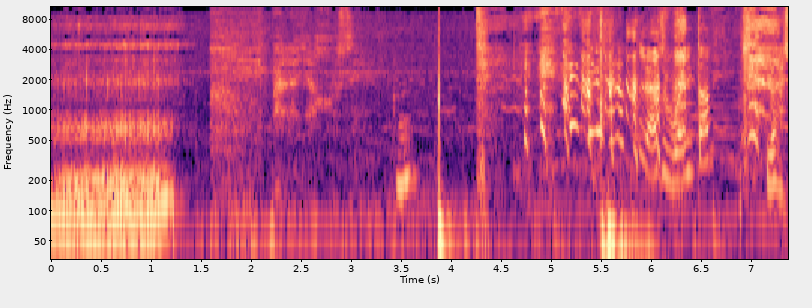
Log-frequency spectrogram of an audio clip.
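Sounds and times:
radio listener snoring: 0.0 - 1.9
people chuckling: 4.2 - 7.3
speech: 6.0 - 7.3.

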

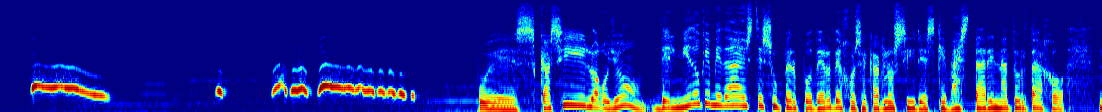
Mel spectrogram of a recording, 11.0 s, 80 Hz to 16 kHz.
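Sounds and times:
person imitating tawny owl hoots: 0.3 - 1.2, 2.2 - 4.2
speech: 4.8 - 11.0.

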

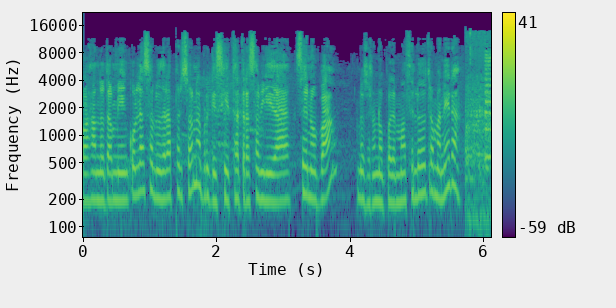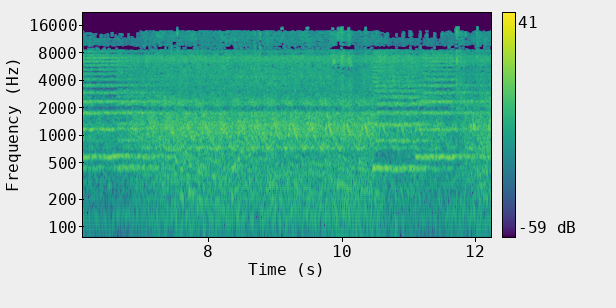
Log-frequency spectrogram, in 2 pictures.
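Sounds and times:
speech: 0.0 - 6.2
constant rumble of traffic: 5.8 - 12.2
fire and police sirens wailing through city streets: 5.8 - 12.2.

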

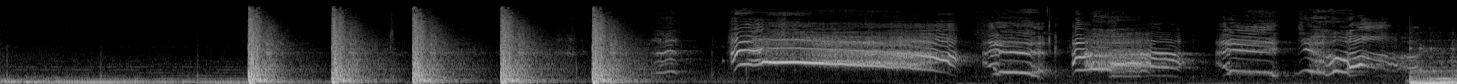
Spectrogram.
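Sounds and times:
loud gunshots at the Dakota apartment building in New York: 2.5 - 6.5
person screaming anguished: 6.6 - 14.1.

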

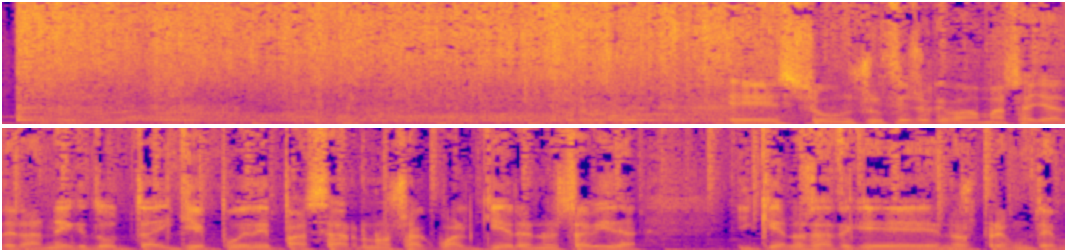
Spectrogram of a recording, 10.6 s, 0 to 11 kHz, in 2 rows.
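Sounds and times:
dense swarm of bees buzzing: 0.0 - 4.3
speech: 3.6 - 10.6.

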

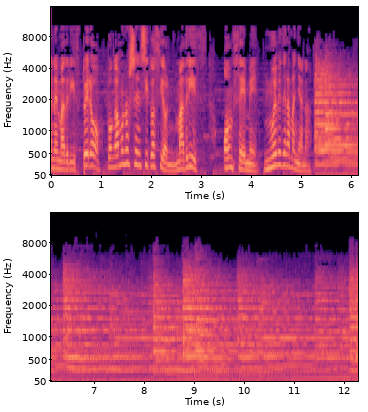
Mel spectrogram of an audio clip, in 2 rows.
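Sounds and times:
speech: 0.0 - 5.4
church bells ringing in a peal: 5.3 - 12.2.

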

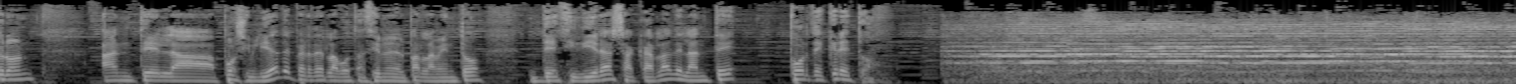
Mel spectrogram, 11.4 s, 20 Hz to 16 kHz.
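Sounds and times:
speech: 0.0 - 6.7
ambulance sirens wailing in a city street in France: 6.8 - 11.3
constant rumble of city traffic: 7.1 - 11.3.

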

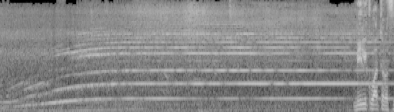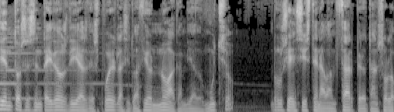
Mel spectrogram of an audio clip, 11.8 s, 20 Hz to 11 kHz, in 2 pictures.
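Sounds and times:
air raid siren wailing: 0.0 - 8.6
speech: 5.3 - 11.8.

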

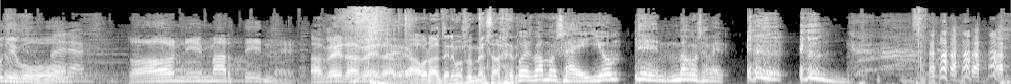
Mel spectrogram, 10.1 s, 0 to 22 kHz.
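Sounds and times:
speech: 0.0 - 10.0
harsh coughs: 7.5 - 8.6
raspy throat clearing: 7.5 - 8.6
laughter: 8.5 - 10.0.

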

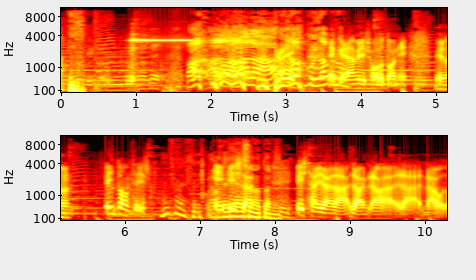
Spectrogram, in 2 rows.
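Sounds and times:
shrill high-pitched electronic alarm beeping: 0.9 - 1.9
laughter: 1.8 - 3.8
speech: 1.8 - 10.2.

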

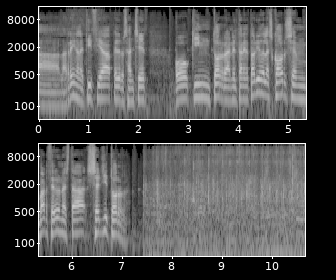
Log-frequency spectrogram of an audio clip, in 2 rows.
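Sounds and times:
speech: 0.0 - 7.2
large crowd applauding outdoors at a funeral exit: 7.4 - 10.6
murmur of voices: 7.4 - 10.6.

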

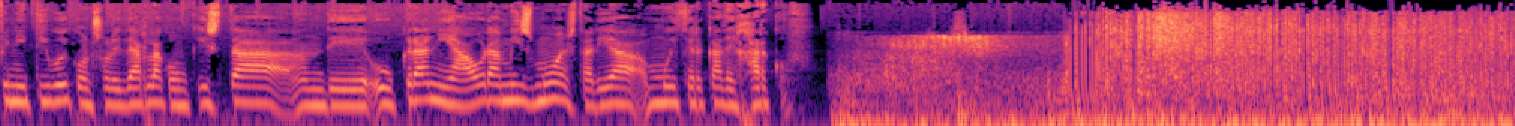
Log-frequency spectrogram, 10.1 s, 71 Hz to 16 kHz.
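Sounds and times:
speech: 0.0 - 5.8
bombs falling and exploding in wartime Ukraine near Kharkiv: 5.5 - 10.0.

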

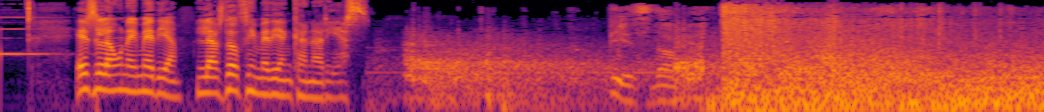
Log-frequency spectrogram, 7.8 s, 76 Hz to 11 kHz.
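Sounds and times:
speech: 0.6 - 3.1, 4.6 - 6.6
bombs exploding over a city: 3.0 - 7.8.

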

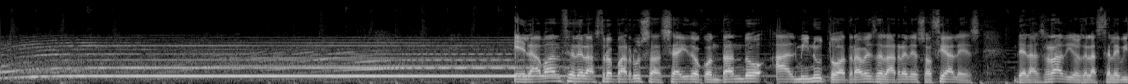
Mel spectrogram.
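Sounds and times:
air raid siren wailing: 0.0 - 8.2
speech: 5.2 - 11.2.

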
